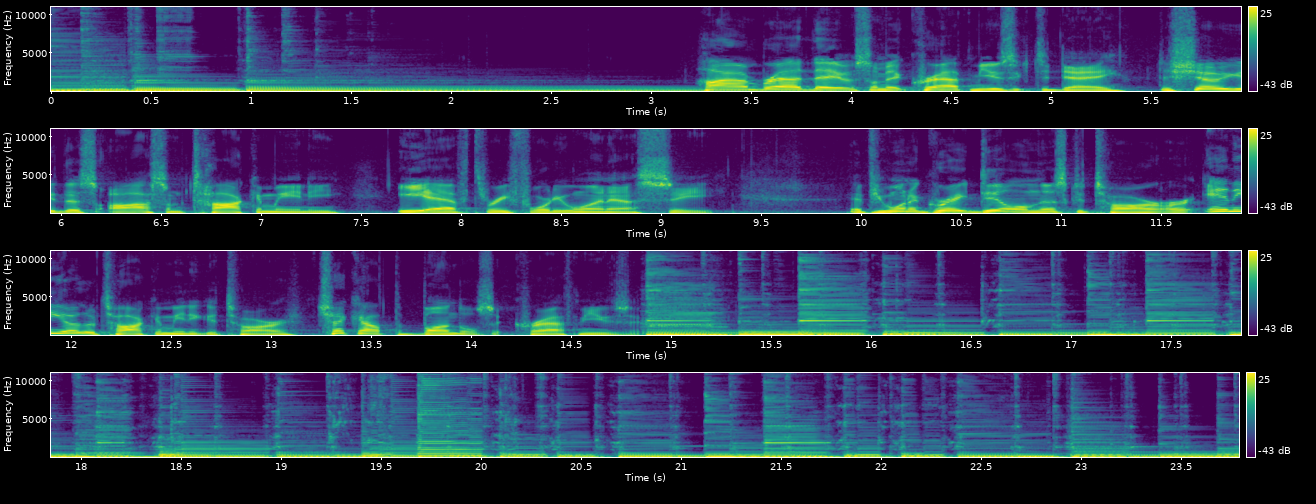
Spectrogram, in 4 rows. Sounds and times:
Electric guitar: 0:00.0 - 0:03.3, 0:14.9 - 0:23.7
Strum: 0:00.0 - 0:04.9, 0:14.9 - 0:23.7
Speech: 0:03.2 - 0:09.4, 0:10.0 - 0:14.9.

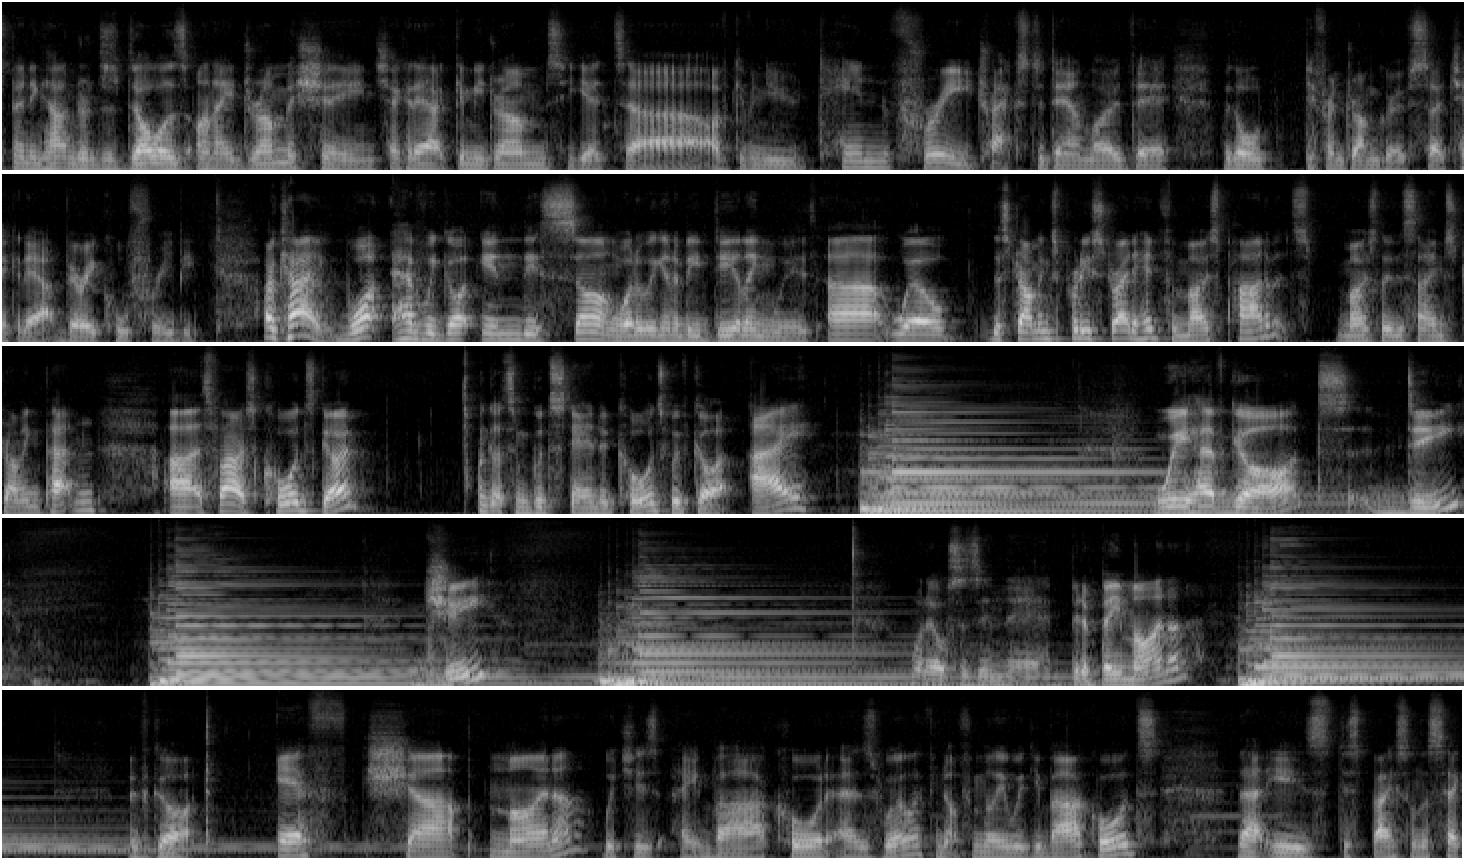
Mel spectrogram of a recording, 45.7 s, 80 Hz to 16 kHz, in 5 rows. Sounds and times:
Speech: 0:00.0 - 0:20.6, 0:21.2 - 0:23.4, 0:25.5 - 0:27.5, 0:30.0 - 0:30.6, 0:33.1 - 0:35.0, 0:37.4 - 0:45.6
Acoustic guitar: 0:23.4 - 0:41.3, 0:43.2 - 0:44.7
Strum: 0:23.6 - 0:40.4.

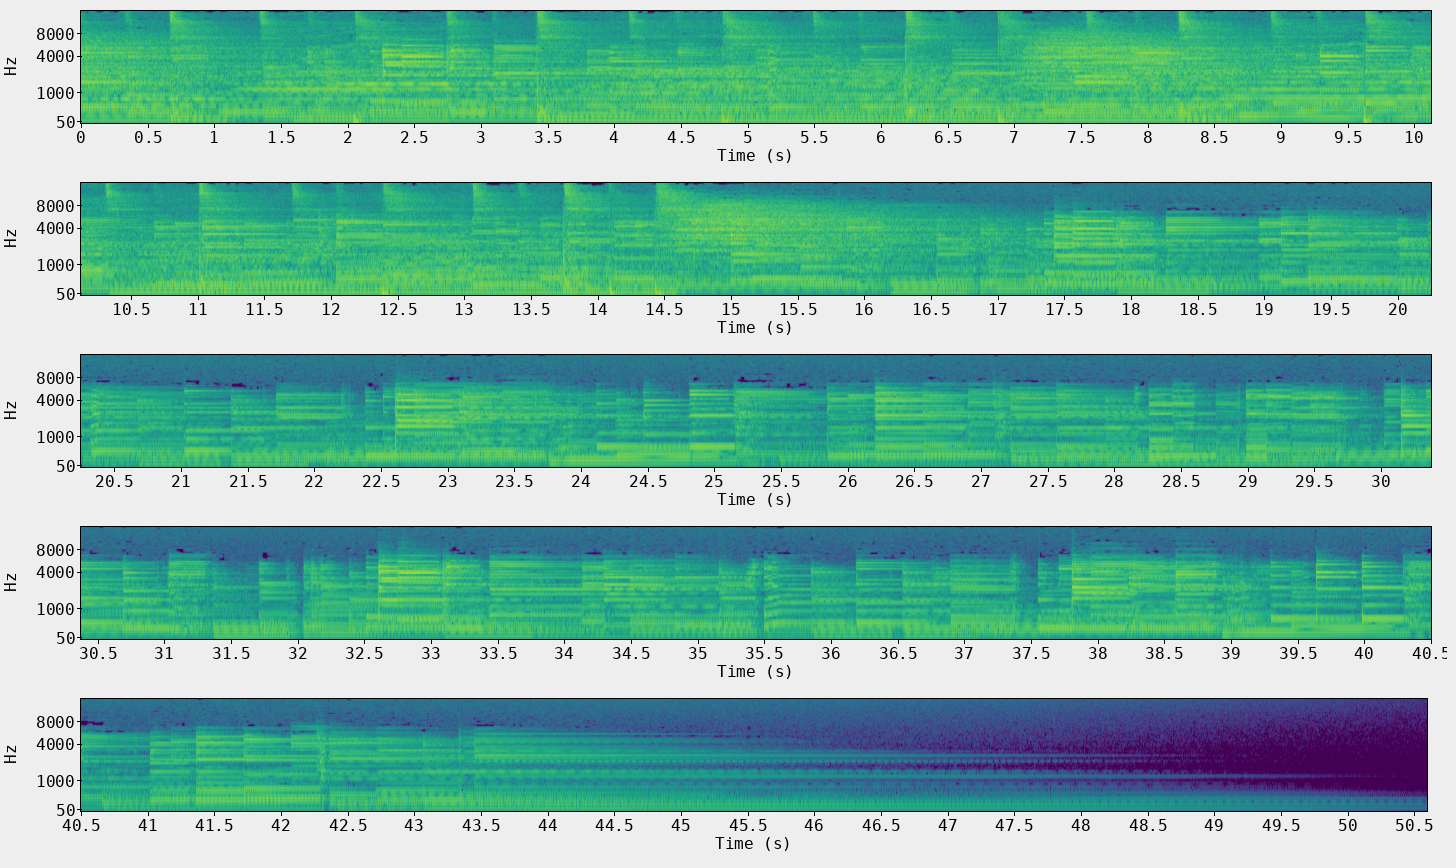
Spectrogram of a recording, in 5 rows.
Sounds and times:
Music: 0:00.0 - 0:50.5.

